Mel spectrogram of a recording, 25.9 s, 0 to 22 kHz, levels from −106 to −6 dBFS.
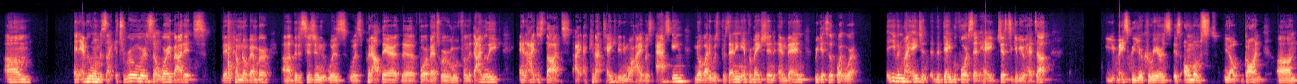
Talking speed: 190 wpm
